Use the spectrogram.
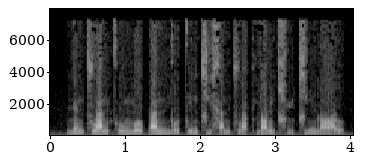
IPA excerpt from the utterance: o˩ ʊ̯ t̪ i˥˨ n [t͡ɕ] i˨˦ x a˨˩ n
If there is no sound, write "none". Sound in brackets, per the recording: t͡ɕ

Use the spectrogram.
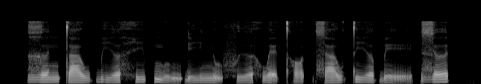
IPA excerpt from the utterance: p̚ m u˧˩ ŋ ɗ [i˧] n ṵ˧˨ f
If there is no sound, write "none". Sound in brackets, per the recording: i˧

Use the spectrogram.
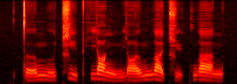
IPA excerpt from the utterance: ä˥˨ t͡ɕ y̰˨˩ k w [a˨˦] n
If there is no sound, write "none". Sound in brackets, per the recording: a˥˨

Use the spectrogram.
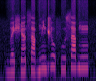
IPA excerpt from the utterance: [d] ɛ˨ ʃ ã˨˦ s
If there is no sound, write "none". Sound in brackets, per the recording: b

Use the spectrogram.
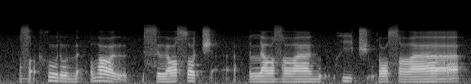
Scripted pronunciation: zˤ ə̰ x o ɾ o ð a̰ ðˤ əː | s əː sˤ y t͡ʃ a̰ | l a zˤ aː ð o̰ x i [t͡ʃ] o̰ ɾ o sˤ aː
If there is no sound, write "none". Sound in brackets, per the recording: t͡ʃ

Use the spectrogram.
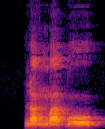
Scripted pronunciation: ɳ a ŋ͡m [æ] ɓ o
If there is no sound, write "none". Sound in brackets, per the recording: a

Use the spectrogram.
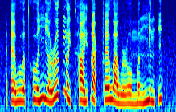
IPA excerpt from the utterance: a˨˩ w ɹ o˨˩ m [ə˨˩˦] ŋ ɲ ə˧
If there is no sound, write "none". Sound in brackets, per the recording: ə˨˩˦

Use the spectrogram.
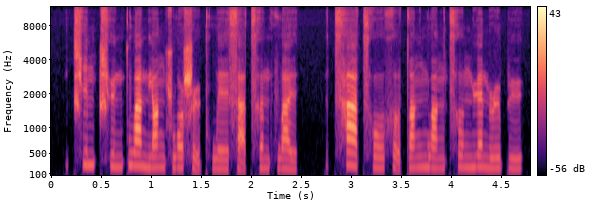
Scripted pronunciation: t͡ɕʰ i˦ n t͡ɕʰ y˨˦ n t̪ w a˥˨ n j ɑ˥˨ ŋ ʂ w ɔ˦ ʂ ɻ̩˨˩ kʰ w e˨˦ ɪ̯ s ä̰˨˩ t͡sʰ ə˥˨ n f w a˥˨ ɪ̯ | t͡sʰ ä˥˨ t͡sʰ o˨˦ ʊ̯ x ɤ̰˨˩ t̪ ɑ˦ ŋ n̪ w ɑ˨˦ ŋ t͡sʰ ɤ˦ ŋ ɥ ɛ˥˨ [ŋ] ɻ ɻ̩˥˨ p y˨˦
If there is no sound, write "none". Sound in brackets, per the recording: n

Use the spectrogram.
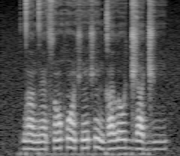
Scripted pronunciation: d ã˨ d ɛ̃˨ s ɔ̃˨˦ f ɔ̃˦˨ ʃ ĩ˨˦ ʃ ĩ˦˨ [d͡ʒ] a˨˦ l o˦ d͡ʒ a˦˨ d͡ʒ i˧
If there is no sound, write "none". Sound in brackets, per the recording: ɡ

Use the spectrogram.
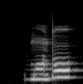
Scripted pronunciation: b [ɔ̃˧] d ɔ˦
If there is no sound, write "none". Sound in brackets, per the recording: ɔ̃˧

